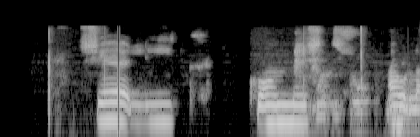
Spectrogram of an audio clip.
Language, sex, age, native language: Icelandic, male, 9, Icelandic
